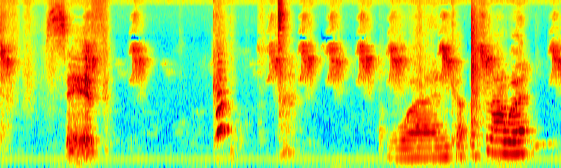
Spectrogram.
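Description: A voice making two long, drawn-out sounds in the last two seconds, over short high chirps that repeat a few times a second.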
